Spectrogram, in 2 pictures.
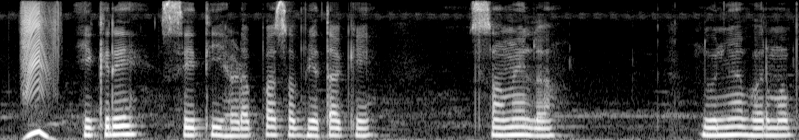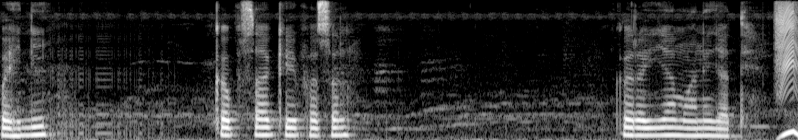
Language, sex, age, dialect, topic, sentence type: Chhattisgarhi, male, 18-24, Eastern, agriculture, statement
